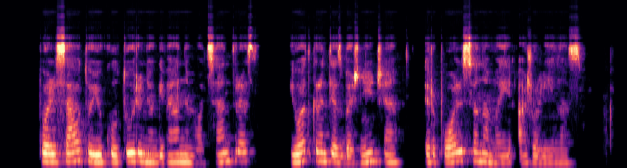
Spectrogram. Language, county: Lithuanian, Kaunas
